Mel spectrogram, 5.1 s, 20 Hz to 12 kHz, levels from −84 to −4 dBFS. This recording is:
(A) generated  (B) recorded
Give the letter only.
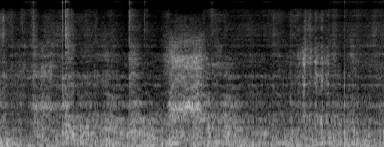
A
